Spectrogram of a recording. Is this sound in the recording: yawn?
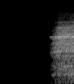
yes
